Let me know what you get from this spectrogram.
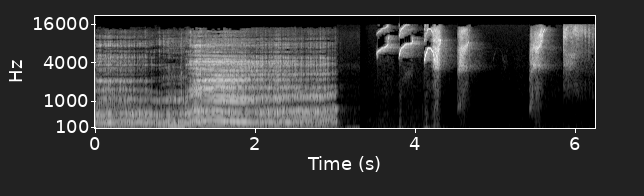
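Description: A boar's long, low call that wavers in pitch and stops about three seconds in. It is followed by a squirrel monkey's short, high chirps and squeaks, several in quick succession, some sliding in pitch.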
